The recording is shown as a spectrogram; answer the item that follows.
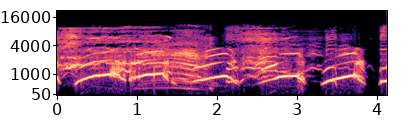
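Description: Wordless yelling or wailing from more than one voice, overlapping, its pitch swooping up and down in long arcs.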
